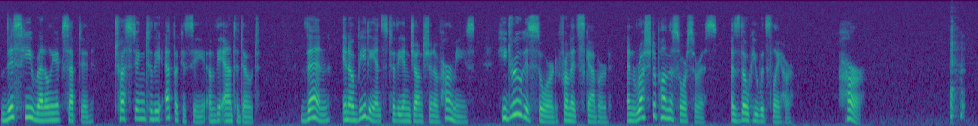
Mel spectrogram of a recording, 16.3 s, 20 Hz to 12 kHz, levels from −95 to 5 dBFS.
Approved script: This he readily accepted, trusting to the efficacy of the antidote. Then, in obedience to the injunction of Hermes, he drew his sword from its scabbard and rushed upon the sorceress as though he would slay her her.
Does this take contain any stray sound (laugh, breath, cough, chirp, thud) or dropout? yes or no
yes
